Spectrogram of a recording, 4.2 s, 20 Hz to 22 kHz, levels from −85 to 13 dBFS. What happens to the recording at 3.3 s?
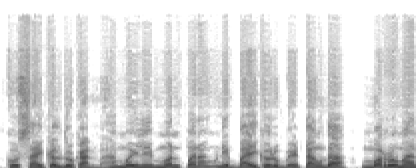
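At 3.3 s the speech carries Opus compression damage, present throughout the clip rather than starting there. When bits run short, bands are filled with noise or folded copies, so the sound turns grainy and rough rather than swirling as MP3 does. Sound reaches about 20.2 kHz, so the encoder is likely running full-bandwidth music mode at a low rate near 24 kbps.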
